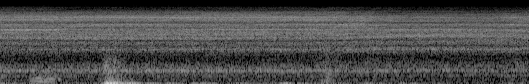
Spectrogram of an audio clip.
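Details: Brand-new A.O. Smith electric water heater, just installed and partly disassembled over a low outlet pressure complaint: steady soft hiss of trapped air escaping the open line during filling, one handling knock; normal venting.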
